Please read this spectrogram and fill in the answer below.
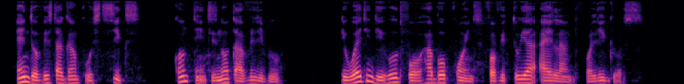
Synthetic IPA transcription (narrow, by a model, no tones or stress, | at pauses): ɛ̃ndɔvĩstaɡɹãmpʰostsiks | kɔ̃ntɛ̰̃ntiznɔtavelebul | diwedĩndeɦoldfɔɦabɔpʰɔ̃ɪ̃ntsfɔvik̚tɔɹiaʔa̰ɪlãndfɔliɡɔ̰s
